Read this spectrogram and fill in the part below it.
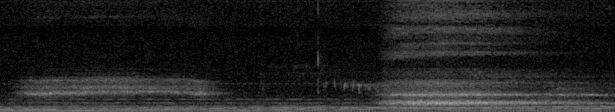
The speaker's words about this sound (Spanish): El sonido de tu exhalación es agradable, desagradable. Piensa por un momento que es el sonido de la respiración de otra persona. ¿Lo toleras?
